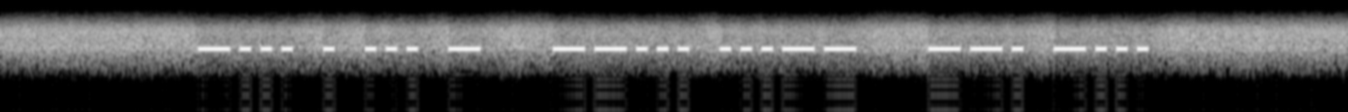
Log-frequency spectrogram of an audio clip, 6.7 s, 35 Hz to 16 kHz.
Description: Morse code, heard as a keyed tone, machine-sent, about 23 wpm, 1100 Hz, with radio static. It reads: BEST 73 GB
